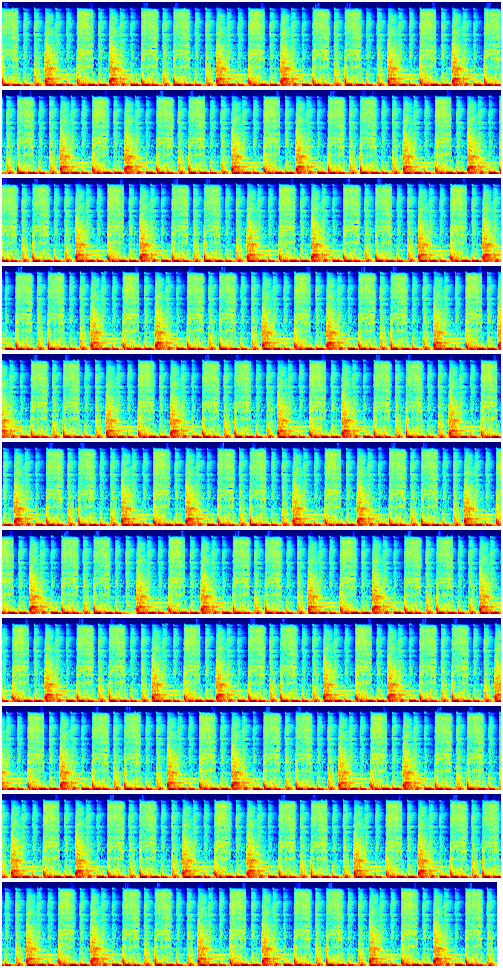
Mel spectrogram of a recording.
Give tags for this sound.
cymbals
quantized
breakbeat
rhythmic
hard-snare
percussion
rock
gritty
drumloop
drums
acoustic

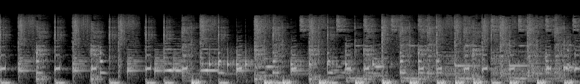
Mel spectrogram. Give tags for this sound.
acid
breakbeat
drumloops
drums
electro
electronica
experimental
extreme
glitch
hardcore
idm
processed
rythms
sliced

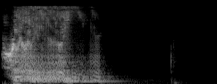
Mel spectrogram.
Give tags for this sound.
shampoo
tubes
loop
bubble
soap
h4
jelly
110
tube
empty
bpm

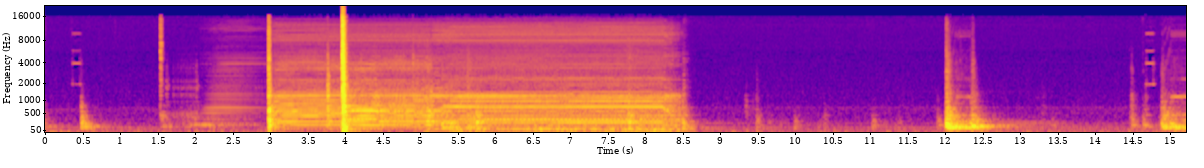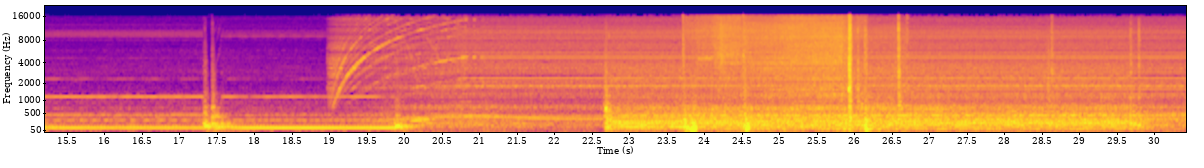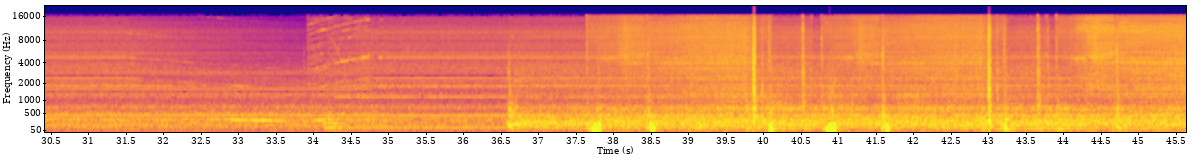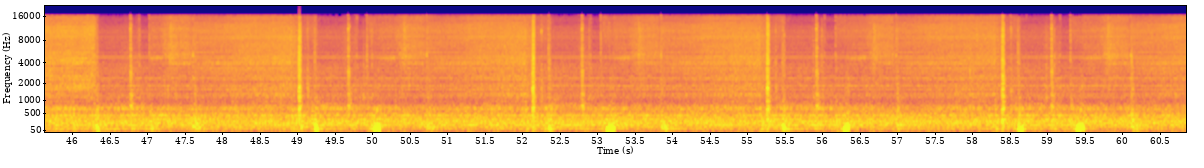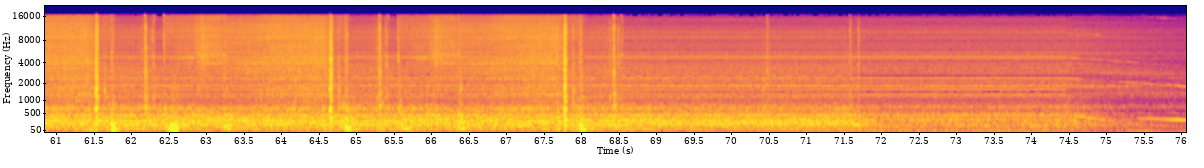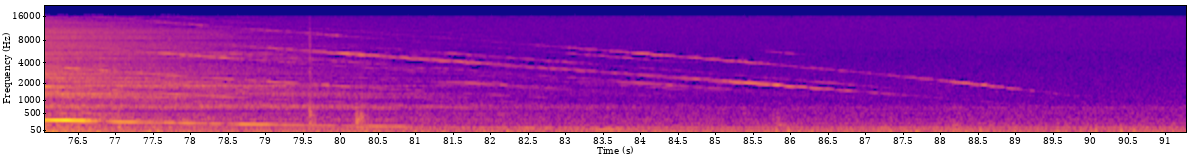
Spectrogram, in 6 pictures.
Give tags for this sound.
fotocopy
field-recording
copier
panasonic

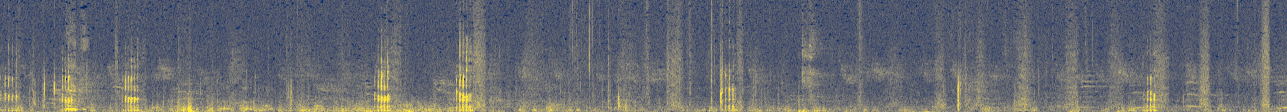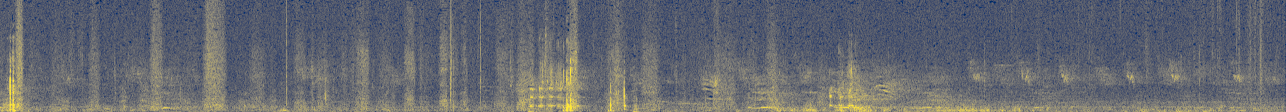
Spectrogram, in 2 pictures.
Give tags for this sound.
Pigs
pig
grunting
squeal
Hogs
animal
Eating
close-up

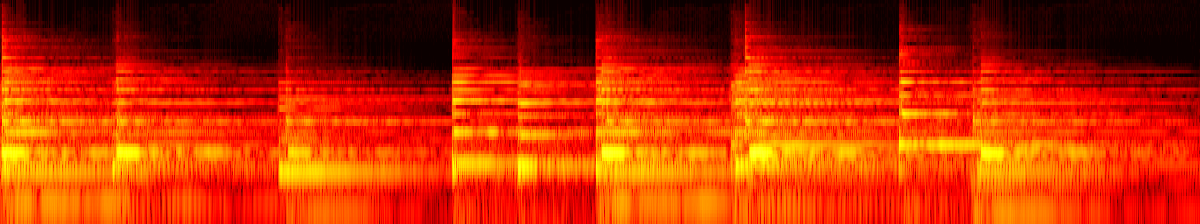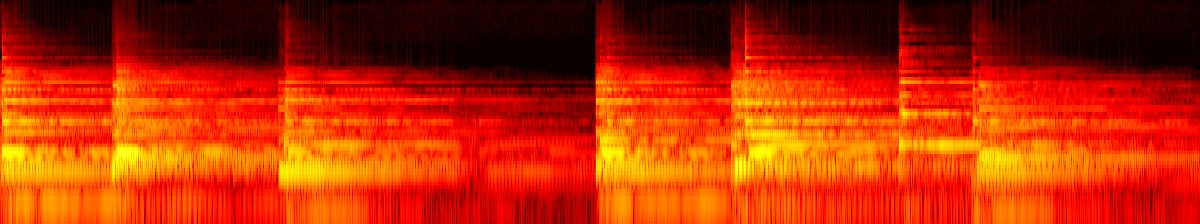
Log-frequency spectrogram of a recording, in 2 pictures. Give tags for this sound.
emotional
riff

